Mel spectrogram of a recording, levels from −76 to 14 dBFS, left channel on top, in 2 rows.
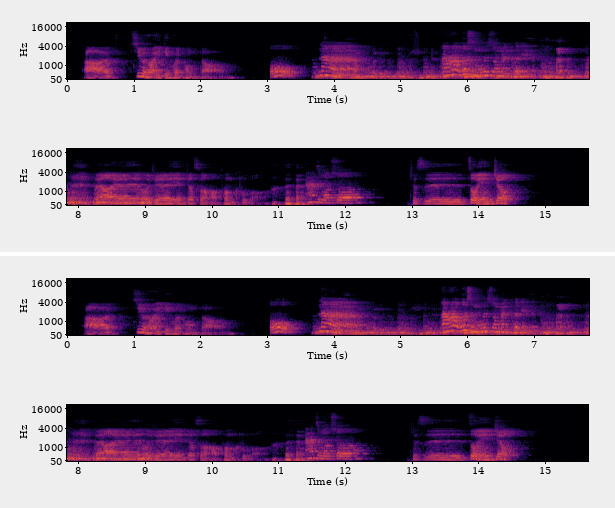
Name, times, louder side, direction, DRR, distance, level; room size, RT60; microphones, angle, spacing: voice 1, 0.2-2.5 4.2-5.6 6.8-7.6 7.9-11.5 13.0-14.4, left 2 dB, 30° left, 2 dB, 0.3 m, -30 dB
voice 2, 3.0-3.4 3.7-4.4 5.6-7.3 11.4-12.2, right 1 dB, 35° right, 0 dB, 0.7 m, -26 dB
sound 1, 3.7-9.2, left 1 dB, ahead, 1.4 m, -30 dB
4.4 x 4.0 x 2.6 m, 0.66 s
head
